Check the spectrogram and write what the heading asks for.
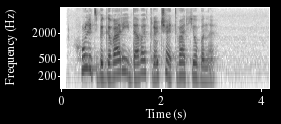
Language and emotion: Russian, neutral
